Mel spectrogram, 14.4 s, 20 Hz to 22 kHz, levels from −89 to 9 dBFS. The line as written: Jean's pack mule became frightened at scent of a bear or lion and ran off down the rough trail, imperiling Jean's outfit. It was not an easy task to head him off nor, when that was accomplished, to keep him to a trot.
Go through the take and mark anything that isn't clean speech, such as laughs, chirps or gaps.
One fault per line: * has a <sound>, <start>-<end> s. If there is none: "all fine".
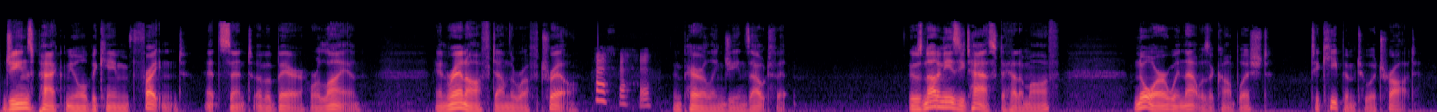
* has a laugh, 5.9-6.5 s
